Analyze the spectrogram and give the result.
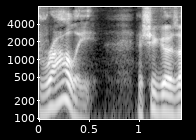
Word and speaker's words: Raleigh: So it's Raleigh, and it's Raleigh, R-A-L-E-I-G-H, which is pronounced Raleigh, not Rayleigh, not Riley, like everybody says.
